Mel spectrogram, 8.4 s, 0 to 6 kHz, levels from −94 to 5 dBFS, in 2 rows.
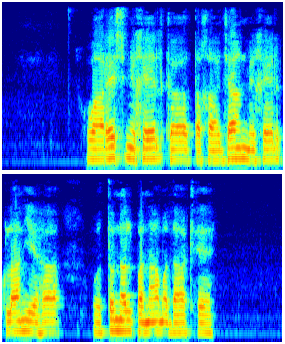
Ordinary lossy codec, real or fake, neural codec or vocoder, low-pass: AAC, 32 kbps; real; none; 5.4 kHz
